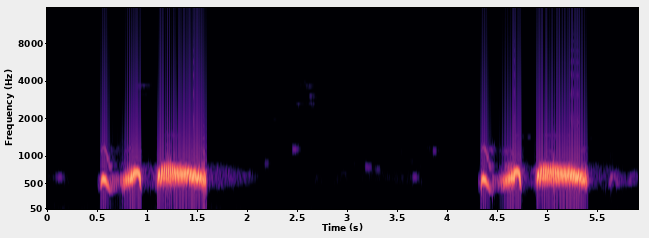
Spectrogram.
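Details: Spotted dove used as a decoy, giving the stuttering coo style called 'gù cà lăm': two clean phrases about four seconds apart, each a short hooked note, a brief rising coo, then a long steady throaty coo, in silence.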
